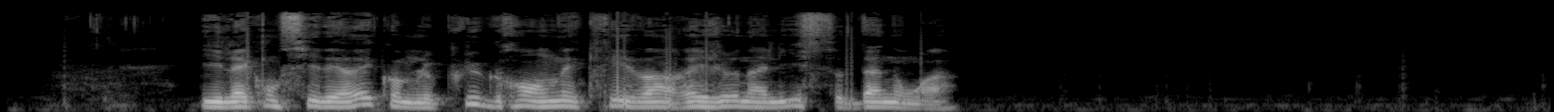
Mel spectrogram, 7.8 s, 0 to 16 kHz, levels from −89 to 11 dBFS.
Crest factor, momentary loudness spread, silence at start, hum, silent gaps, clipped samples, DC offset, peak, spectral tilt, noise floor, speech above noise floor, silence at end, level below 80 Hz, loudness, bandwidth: 20 dB; 6 LU; 1 s; none; none; under 0.1%; under 0.1%; -10 dBFS; -6.5 dB/octave; -74 dBFS; 48 dB; 3 s; -60 dBFS; -27 LUFS; 11.5 kHz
